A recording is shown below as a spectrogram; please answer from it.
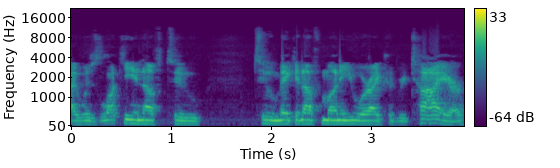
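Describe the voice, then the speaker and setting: A man speaking in an American accent goes along at a fairly quick clip, with the background quiet. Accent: Boston accent, comes out occasionally. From Boston, Massachusetts (East Boston, Winthrop). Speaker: podcast co-host, cigar shop worker. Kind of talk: casual chat. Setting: home mini studio.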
